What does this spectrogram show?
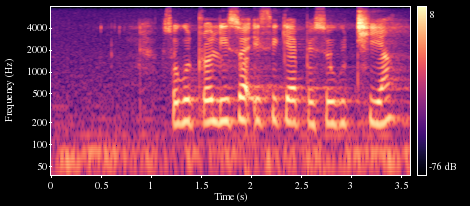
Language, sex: South Ndebele, female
